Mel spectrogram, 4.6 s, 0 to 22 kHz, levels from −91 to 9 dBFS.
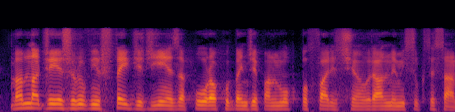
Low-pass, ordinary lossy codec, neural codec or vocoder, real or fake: none; none; codec, 16 kHz, 1 kbps, FunCodec, trained on LibriTTS, 50 frames a second; fake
